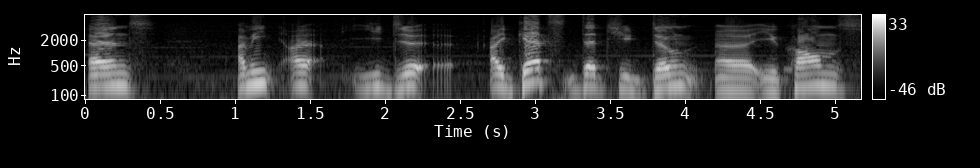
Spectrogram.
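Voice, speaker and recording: With a Dutch accent, a man talks at a fairly slow pace in a fairly high pitch, using lively intonation and long, frequent pauses. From Netherlands. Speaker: sim racing commentator. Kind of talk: live commentary.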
